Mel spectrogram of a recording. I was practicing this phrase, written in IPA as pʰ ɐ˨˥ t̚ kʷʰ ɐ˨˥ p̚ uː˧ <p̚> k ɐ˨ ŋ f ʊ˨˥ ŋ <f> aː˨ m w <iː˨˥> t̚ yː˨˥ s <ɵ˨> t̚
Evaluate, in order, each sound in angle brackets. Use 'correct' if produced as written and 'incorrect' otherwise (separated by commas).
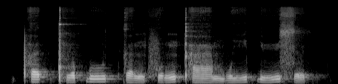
incorrect, incorrect, correct, correct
